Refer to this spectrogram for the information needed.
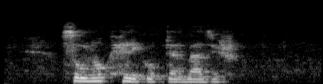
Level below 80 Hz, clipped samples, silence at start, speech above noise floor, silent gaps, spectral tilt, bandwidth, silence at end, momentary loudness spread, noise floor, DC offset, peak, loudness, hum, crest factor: -56 dBFS; under 0.1%; 0.3 s; 36 dB; none; -7 dB/octave; 7.2 kHz; 0.85 s; 13 LU; -55 dBFS; under 0.1%; -2 dBFS; -19 LUFS; none; 18 dB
